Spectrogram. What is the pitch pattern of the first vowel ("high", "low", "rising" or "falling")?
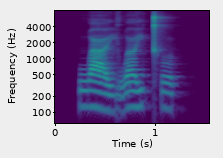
low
